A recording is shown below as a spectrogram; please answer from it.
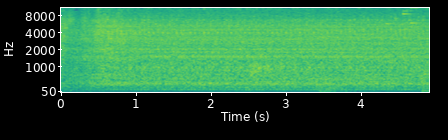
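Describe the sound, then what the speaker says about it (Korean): An Infiniti M37 V6 engine idles smoothly and steadily close by with the hood open, a quiet, even hum with no revving. "엔피니티 M37 차량 엔진 소리 들어보기 위해서 본넷까지 시원하게 개방까지 해봤습니다"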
